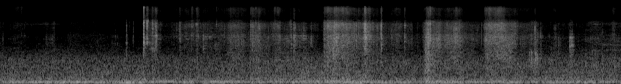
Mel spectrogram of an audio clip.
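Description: An umbrella's fabric flaps and rustles in the wind.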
